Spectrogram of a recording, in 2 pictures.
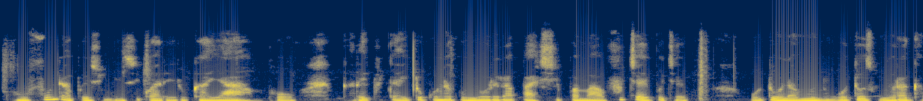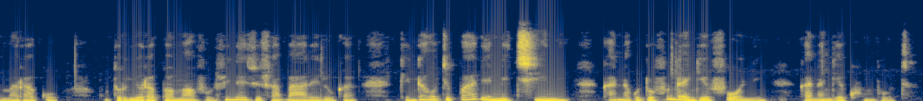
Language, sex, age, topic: Ndau, female, 36-49, education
